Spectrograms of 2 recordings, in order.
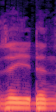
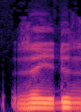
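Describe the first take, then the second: First: The word ends with the vowel a. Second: The word ends with the vowel u. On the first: The word is in the accusative case. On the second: The word is in the nominative case.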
